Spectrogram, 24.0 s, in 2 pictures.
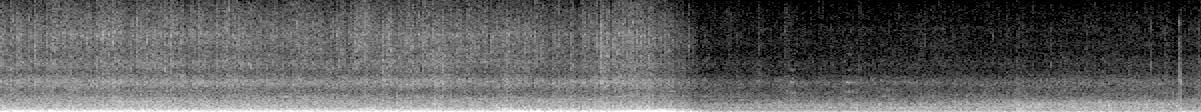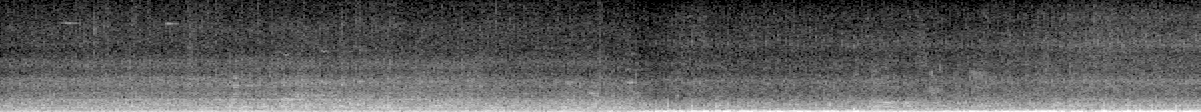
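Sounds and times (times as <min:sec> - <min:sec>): muscle car engine running loudly: 0:00.0 - 0:24.0.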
